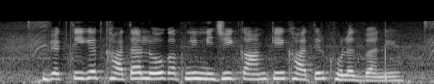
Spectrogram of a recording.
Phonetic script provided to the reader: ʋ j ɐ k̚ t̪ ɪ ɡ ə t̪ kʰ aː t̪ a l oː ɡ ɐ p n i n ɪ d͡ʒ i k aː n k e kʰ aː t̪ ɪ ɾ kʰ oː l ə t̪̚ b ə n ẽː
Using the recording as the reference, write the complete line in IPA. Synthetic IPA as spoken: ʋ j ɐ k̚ t̪ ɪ ɡ ə t̪ kʰ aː t̪ a l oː ɡ ɐ p n i n ɪ d͡ʒ i k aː m k e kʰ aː t̪ ɪ ɾ kʰ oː l ə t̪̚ b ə n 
